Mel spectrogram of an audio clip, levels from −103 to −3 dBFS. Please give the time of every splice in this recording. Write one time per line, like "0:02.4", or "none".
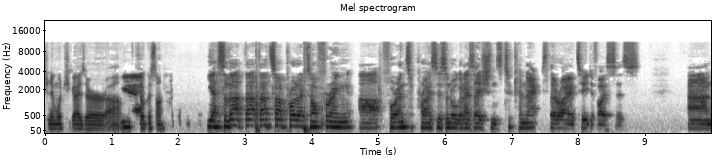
none

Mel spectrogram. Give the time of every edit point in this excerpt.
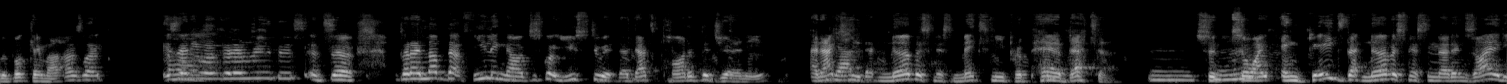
none

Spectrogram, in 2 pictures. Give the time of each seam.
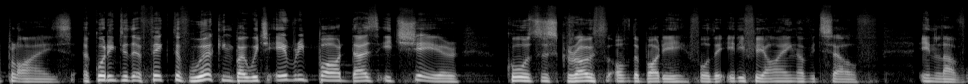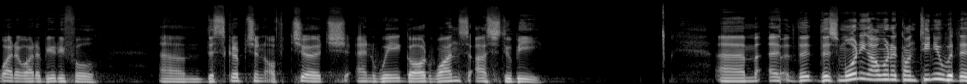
0:17.5

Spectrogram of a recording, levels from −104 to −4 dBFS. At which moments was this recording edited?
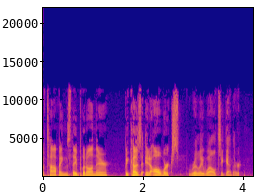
none

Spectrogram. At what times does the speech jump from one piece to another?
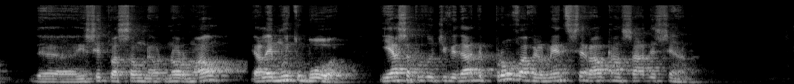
0:02.5
0:03.7

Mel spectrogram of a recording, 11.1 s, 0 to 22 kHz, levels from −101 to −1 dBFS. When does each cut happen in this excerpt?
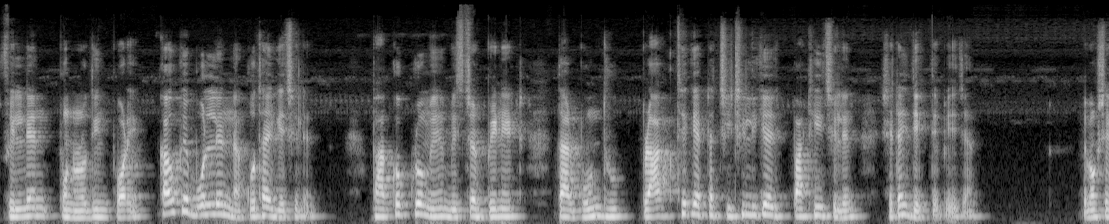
0:01.5

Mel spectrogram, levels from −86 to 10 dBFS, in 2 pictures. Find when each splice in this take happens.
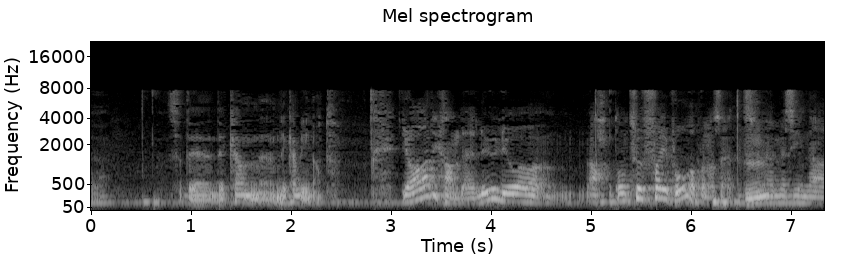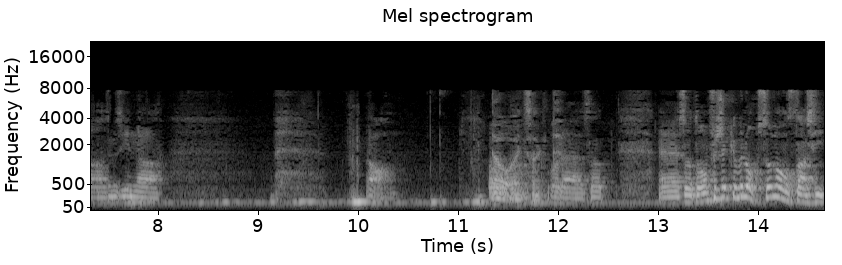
0:07.5
0:11.3

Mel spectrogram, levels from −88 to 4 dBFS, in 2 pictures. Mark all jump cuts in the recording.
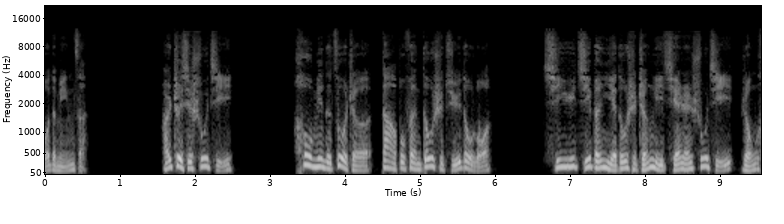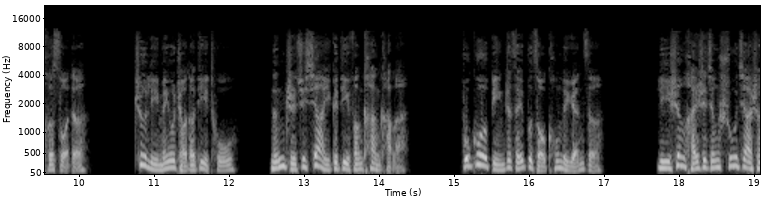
0:10.6

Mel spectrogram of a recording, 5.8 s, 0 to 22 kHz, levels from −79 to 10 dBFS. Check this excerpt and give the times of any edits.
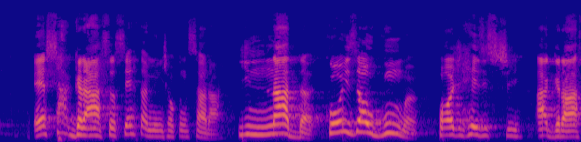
0:02.3

